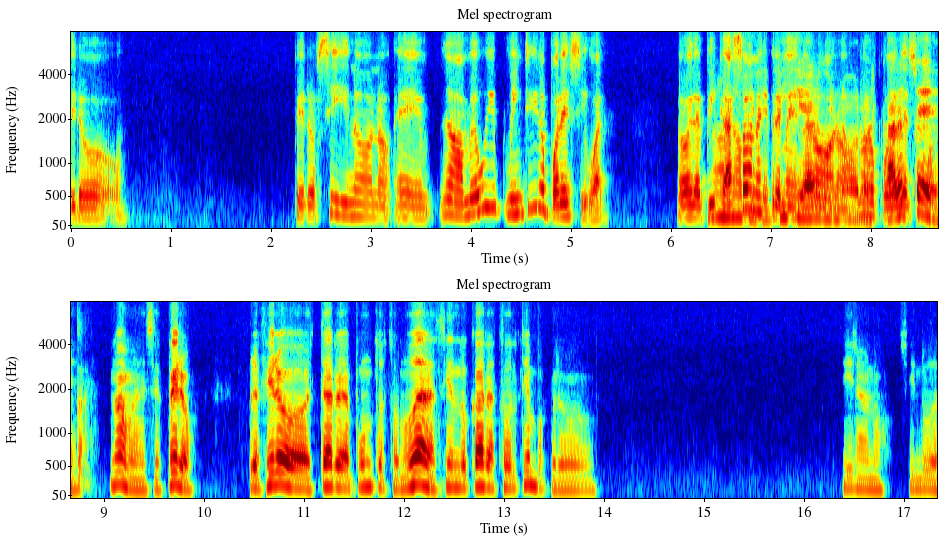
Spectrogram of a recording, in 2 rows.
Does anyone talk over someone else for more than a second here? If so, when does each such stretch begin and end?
6.4-8.8

